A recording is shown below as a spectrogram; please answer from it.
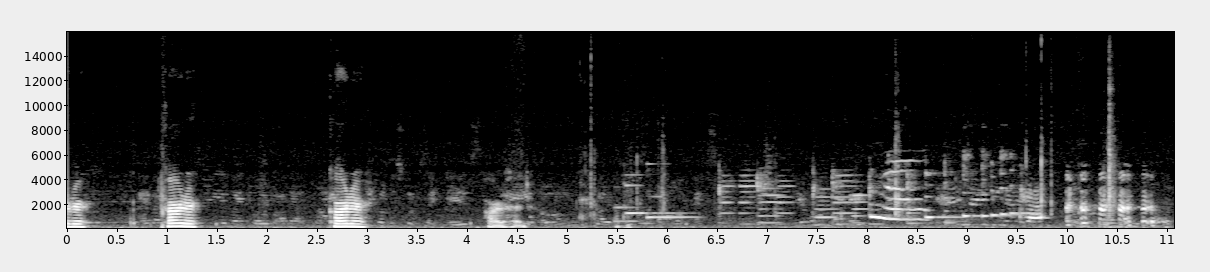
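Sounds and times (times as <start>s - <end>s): toy beeping electronic tune: 5.7s - 9.8s.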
